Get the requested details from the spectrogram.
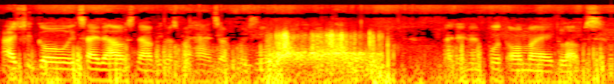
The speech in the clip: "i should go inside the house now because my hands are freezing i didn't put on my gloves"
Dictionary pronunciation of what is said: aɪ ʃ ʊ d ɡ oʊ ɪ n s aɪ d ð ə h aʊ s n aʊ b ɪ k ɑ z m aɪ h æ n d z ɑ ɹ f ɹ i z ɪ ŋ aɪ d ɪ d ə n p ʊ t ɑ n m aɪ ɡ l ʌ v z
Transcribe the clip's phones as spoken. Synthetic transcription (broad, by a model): aɪ ʃ ʊ d ɡ oʊ ɪ n s aɪ d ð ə h aʊ s n aʊ b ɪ k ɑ s m aɪ h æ n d s ɑ ɹ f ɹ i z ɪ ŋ aɪ d ɪ d ə n p ʊ t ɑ l m aɪ ɡ l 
